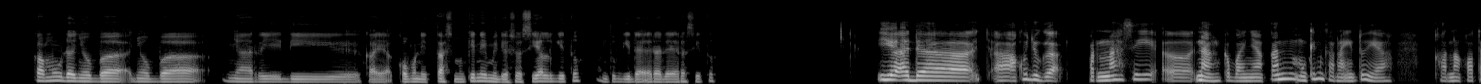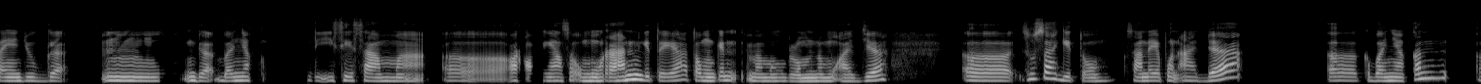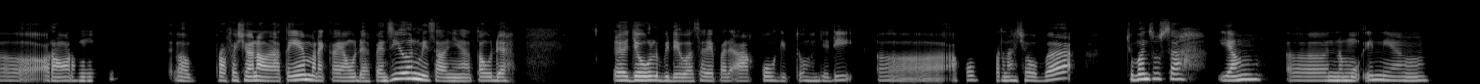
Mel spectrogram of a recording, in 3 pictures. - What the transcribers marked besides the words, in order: none
- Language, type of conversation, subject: Indonesian, advice, Bagaimana cara pindah ke kota baru tanpa punya teman dekat?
